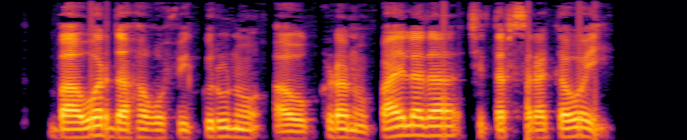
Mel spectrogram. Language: Pashto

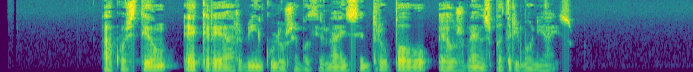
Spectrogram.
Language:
Galician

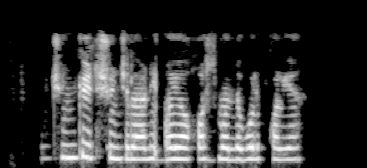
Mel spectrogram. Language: Uzbek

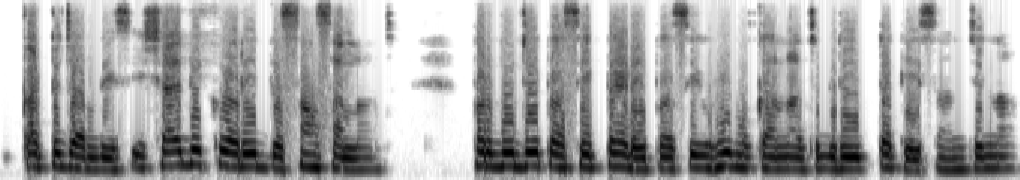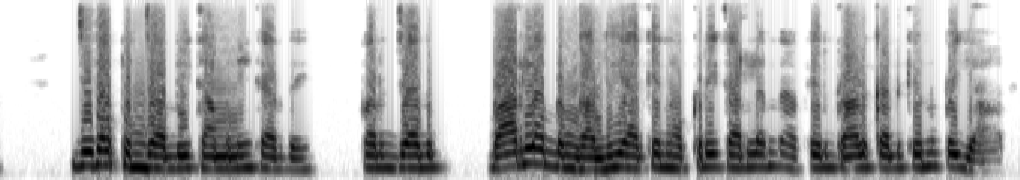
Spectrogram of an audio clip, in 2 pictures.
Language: Punjabi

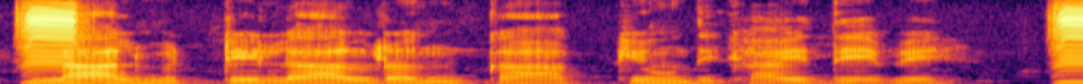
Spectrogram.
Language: Bhojpuri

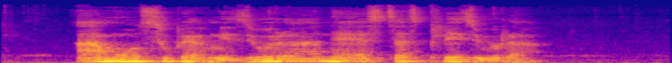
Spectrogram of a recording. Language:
Esperanto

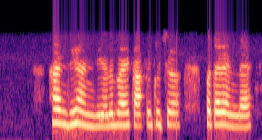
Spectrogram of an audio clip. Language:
Punjabi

